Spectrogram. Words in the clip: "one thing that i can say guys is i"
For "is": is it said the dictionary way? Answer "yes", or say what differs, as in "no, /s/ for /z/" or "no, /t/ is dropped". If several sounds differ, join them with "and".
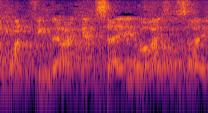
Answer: no, /s/ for /z/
